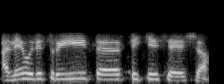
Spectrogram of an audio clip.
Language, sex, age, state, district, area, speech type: Malayalam, female, 30-45, Kerala, Kollam, rural, conversation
